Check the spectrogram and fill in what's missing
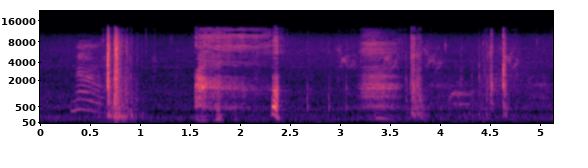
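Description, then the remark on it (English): A door is handled: squeaky creaks and rattling scrapes as it swings, broken by three sharp thuds spaced a couple of seconds apart as it bangs shut. “She needs to work on her door manners.”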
